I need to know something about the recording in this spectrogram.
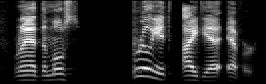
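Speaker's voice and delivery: usual speaking voice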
